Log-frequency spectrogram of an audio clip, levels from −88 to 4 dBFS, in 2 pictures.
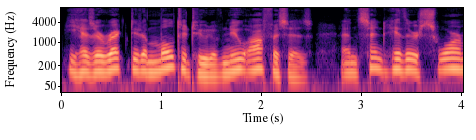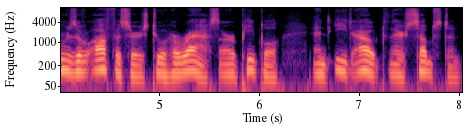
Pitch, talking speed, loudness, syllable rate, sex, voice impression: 130 Hz, 170 wpm, -18 LUFS, 5.0 syllables/s, male, masculine, middle-aged, slightly thick, sincere, slightly calm, slightly friendly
